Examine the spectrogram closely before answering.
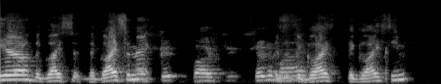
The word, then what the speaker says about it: glycemic: how do you say hero the glyce the glycemic is the glyce the glycine glycemic yeah so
